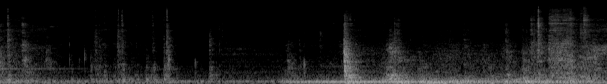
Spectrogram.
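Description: Otis hydraulic elevator running, heard from inside the cab: a steady low machinery hum with a few light clicks around a second in. About three seconds in the hum grows louder, with a short rushing sound.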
